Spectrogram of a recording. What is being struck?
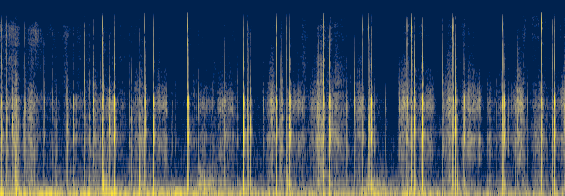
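Plastic and metal handheld audio recorder.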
